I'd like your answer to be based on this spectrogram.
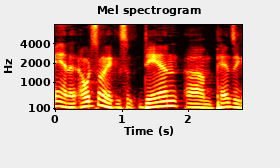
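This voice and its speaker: In a very clean recording with a silent background, a man with a plain, everyday voice speaks at a moderate pace and medium pitch, using ordinary pitch variation. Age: 40s. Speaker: podcast host. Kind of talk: casual chat. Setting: livestream.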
